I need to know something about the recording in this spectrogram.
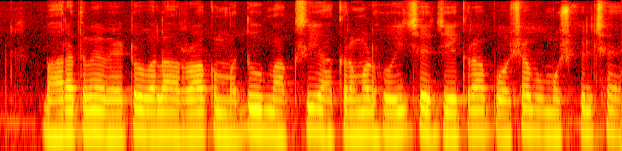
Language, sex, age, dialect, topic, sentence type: Maithili, male, 18-24, Eastern / Thethi, agriculture, statement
